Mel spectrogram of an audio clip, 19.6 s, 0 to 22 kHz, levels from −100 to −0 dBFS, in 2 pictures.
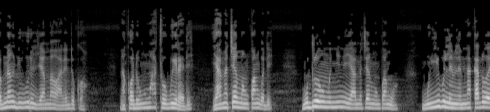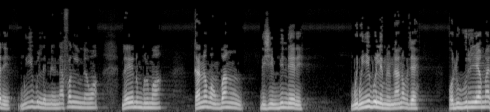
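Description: Repeated frames at 16.94 to 17.03 s break up this speech clip with a brief stutter. A block of about 93 ms of compressed audio was written twice, so the decoder plays that stretch and then immediately plays it again. The length fits a run of four compressed frames. Because the repeat is inserted rather than substituted, the speech lurches back a fraction of a second, and the clip runs about 93 ms longer than the original.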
